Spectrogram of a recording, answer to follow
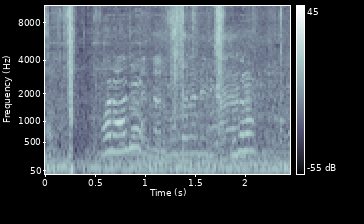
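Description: People talking over a steady low rumble, with one sharp click about a quarter of a second in.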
